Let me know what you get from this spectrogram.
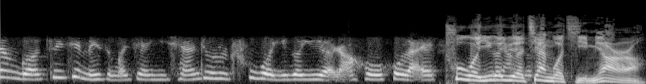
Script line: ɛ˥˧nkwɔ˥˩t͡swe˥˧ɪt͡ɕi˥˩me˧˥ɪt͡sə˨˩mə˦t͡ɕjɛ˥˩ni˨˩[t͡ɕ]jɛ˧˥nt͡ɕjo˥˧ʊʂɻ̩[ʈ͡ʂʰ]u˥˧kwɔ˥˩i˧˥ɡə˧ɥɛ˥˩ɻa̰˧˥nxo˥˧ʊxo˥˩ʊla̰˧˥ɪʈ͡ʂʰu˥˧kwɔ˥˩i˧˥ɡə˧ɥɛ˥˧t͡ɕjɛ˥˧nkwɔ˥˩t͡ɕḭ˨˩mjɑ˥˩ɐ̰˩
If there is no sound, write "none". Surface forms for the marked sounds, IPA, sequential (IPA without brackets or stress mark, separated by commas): t͡ɕʰ, ʈ͡ʂʰ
